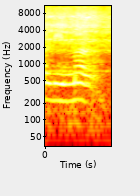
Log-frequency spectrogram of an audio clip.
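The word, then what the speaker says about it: عَلِمَ: Contoh dalam bahasa Arab kata alima. Alima di sini artinya mengetahui, diucapkan dengan tekanan datar.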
